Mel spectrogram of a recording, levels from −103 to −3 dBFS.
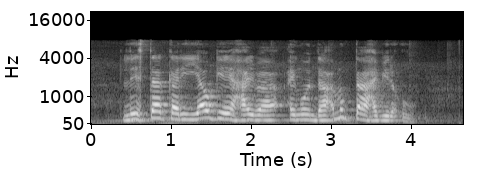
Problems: low volume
